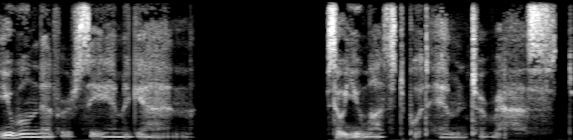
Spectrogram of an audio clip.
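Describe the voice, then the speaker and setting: Putting on a croaky character voice, a woman speaks at a fairly slow pace with long, frequent pauses. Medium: read story. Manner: slow, solemn.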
